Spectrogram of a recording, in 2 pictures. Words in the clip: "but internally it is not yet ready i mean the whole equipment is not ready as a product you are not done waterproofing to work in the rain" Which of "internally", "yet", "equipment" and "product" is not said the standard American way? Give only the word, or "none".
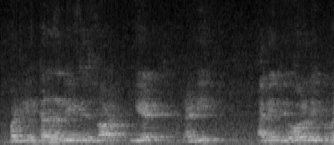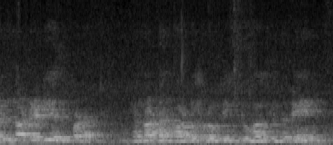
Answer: equipment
